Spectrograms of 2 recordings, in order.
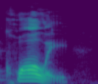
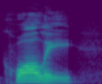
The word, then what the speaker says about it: Qvale: Your right tackles currently on this roster are Ty Sambrello, Kendall Lamb, and the pronunciation, so it's Brent Qualley, spelled Q-V-A-L-E. Qualley is the backup right tackle.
